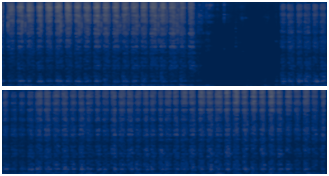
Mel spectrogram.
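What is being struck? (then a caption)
Colored pencil on thin paper. A colored pencil rubs back and forth on a thin white paper coloring sheet lying flat on a desk, coloring in a small area. Fast, steady scratchy strokes fill the clip, then stop briefly for about a second near the three-second mark before starting again.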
